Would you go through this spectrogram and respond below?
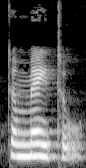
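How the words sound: The middle vowel is an 'ay' sound. This is the American way. "US ... इसे हम बोलेंगे टमेटो, just like पोटैटो"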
